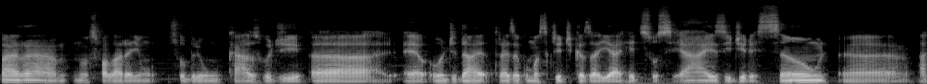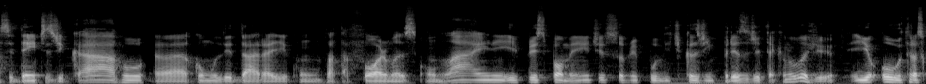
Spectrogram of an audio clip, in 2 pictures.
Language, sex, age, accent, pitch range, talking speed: Portuguese, male, 30-49, Brazilian, 80-105 Hz, 140 wpm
